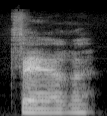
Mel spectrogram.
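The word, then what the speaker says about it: fer: first word is f-e-r so I think they said if it ends with ER but it has more than one syllable these are all one-syllable words so yes you should pronounce the R Fair foreign 59.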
